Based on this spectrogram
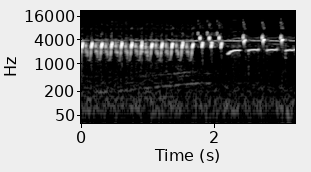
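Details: Domestic canary delivering a rapid rolling trill of evenly repeated notes, then sharp high chips mixed with short flat whistles.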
